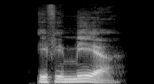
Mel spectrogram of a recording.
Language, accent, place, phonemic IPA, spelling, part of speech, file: German, Germany, Berlin, /ˌefeˈmeːɐ̯/, ephemer, adjective, De-ephemer.ogg
- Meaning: ephemeral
